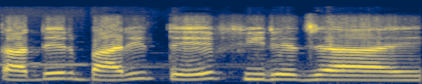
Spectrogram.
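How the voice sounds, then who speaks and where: A woman narrates a children's cartoon story in a scripted storytelling style. Her voice is somewhat high and her delivery unhurried, with faint music underneath. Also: steady tone, smooth. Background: background music.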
